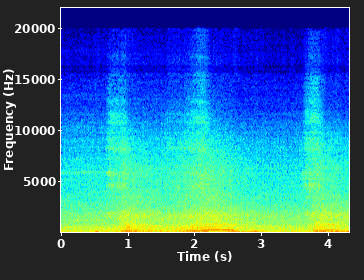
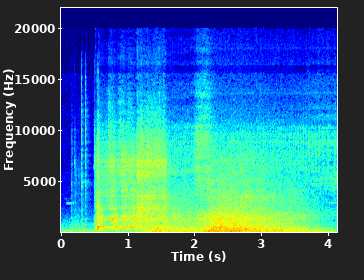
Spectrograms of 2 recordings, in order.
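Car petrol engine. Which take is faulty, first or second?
second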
